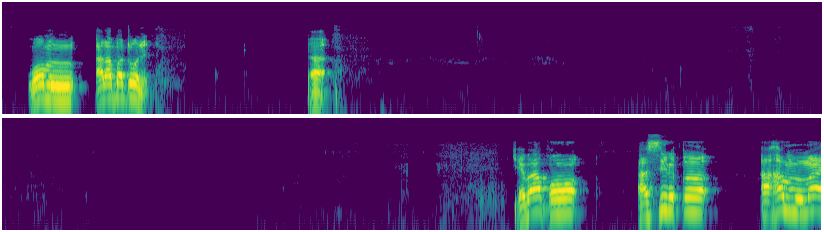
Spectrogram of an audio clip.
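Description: An elderly man speaks slowly and calmly, with long pauses, close to the microphone.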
